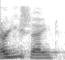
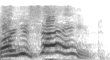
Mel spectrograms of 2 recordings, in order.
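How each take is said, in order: First: Said in the usual way. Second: High, loud, insistent question; worked-up retold plea; urgent questioning. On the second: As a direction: demand the answer at a raised pitch. Same question repeated more urgently.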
